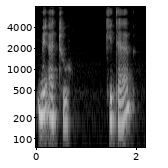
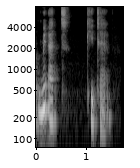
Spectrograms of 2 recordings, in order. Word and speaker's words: مئة: So you say mi'atu kitab or mi'atun or mi'at kitab.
